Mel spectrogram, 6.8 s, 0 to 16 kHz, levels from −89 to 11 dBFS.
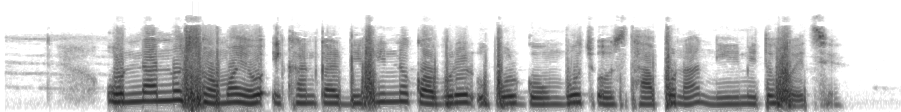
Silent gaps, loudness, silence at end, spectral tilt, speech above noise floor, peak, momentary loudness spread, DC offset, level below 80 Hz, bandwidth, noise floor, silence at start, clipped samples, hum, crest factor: none; -13 LUFS; 0.5 s; -6 dB/octave; 39 dB; 0 dBFS; 9 LU; under 0.1%; -42 dBFS; 7.6 kHz; -51 dBFS; 0.8 s; under 0.1%; none; 14 dB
